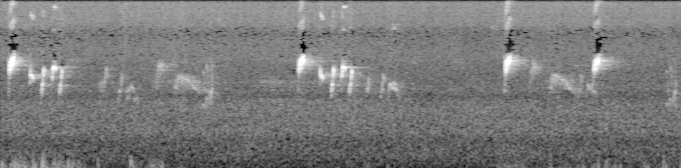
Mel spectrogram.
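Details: Red-whiskered bulbul heard while being trapped, praised for a very fine voice with linked double phrases: three bursts of bright, warbled whistles sliding between high and mid pitch, each followed by short falling notes, with low rumbling noise beneath.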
